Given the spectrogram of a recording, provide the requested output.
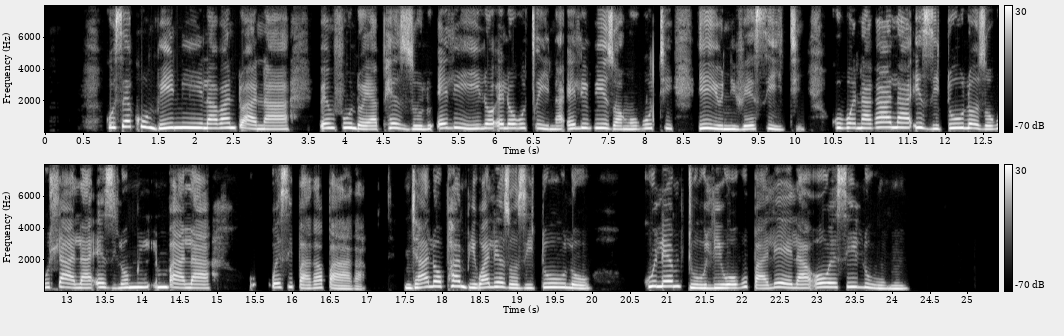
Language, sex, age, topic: North Ndebele, female, 18-24, education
